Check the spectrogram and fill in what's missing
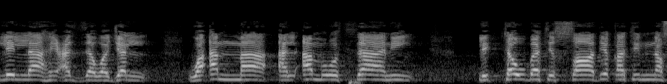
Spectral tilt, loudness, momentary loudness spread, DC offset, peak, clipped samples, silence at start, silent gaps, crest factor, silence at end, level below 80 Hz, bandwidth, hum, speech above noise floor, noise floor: -3 dB/octave; -23 LUFS; 7 LU; under 0.1%; -6 dBFS; under 0.1%; 0 s; none; 18 dB; 0 s; -58 dBFS; 8 kHz; none; 30 dB; -53 dBFS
